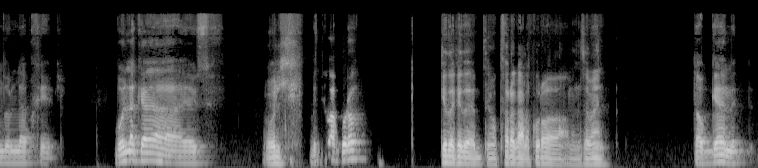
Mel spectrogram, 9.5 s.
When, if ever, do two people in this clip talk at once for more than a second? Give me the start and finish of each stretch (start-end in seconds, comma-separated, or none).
none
